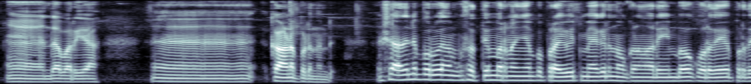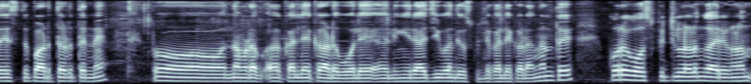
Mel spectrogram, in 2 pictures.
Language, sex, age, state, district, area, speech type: Malayalam, male, 45-60, Kerala, Palakkad, rural, spontaneous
